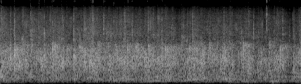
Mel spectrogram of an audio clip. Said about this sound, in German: Ein Sonderapplaus.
